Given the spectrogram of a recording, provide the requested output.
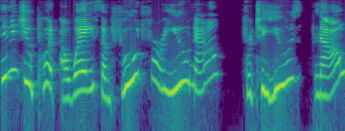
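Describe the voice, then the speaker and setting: A put-on character voice at a fairly slow pace. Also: woman, extremely high pitch for a woman. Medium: read story. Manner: stern, mean.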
